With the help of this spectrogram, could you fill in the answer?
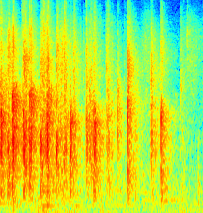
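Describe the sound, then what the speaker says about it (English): Close, distinct hand claps at a small gathering, a handful of people clapping in a loose, uneven rhythm of separate sharp slaps for a couple of seconds. "You're getting more applause than I am."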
